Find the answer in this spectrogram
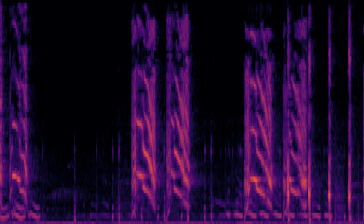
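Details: Parrot chirping: bursts of harsh, raspy squawks with rapid wavering notes, clustered near the start, around one and a half seconds and again from two and a half seconds, separated by short clicks, over a low steady hum.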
